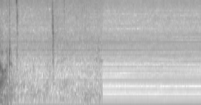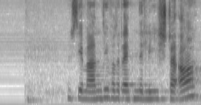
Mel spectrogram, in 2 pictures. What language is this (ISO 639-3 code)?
gsw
